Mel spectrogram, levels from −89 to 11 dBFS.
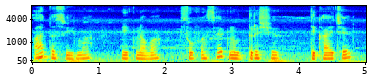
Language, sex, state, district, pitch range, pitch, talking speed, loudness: Gujarati, male, Gujarat, Valsad, 130-140 Hz, 130 Hz, 110 wpm, -18 LUFS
